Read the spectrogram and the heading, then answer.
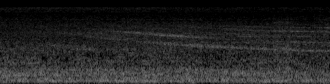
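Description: A ship's engine roars as the ship comes in to dock, a steady, dense wash of noise, unbroken for the whole stretch, with a faint high whine gliding slowly downward above the rumble. No one speaks.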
